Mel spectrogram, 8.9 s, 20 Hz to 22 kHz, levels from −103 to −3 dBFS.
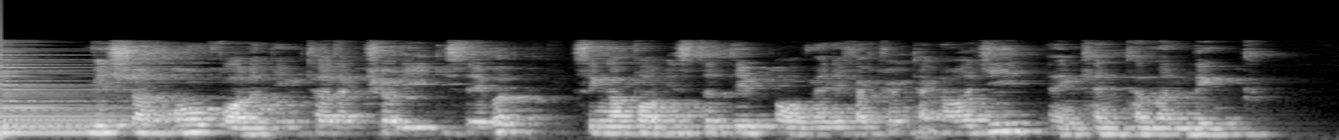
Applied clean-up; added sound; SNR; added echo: classical method WPE with log-MMSE.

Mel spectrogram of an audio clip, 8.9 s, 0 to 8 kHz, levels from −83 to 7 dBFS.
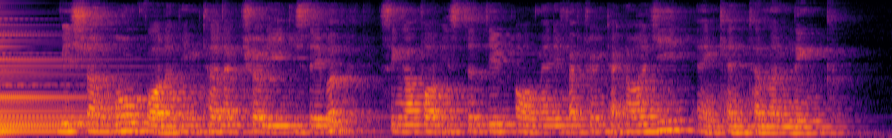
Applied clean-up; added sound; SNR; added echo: none; Strum; 8 dB; reverberation time 1.1 s.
